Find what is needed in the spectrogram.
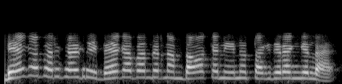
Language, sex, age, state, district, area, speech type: Kannada, female, 45-60, Karnataka, Koppal, rural, conversation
